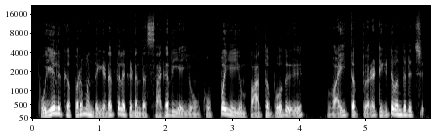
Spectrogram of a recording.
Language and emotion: Tamil, disgusted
